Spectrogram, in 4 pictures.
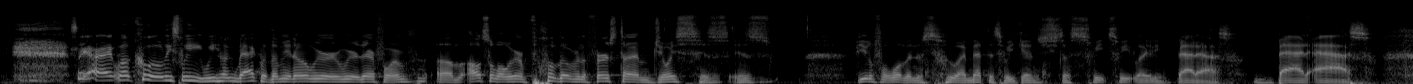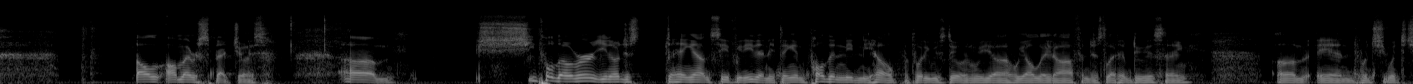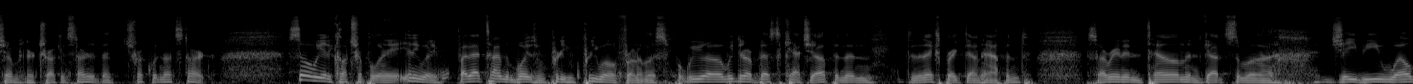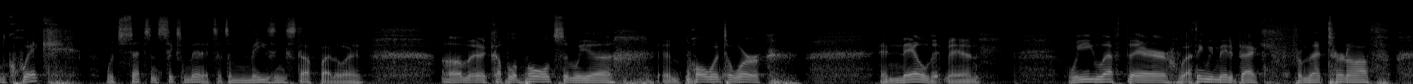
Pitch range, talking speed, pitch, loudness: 90-115 Hz, 215 wpm, 100 Hz, -39 LUFS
